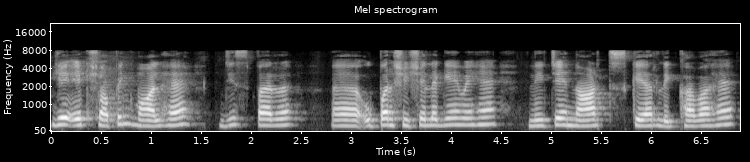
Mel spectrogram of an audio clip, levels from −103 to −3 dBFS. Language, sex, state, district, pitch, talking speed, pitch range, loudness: Hindi, female, Delhi, New Delhi, 230 Hz, 165 wpm, 215-245 Hz, -17 LUFS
